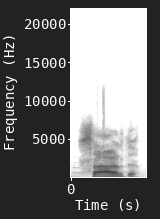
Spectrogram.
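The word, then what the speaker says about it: سرد: Now, s, a, r, d, sard.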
